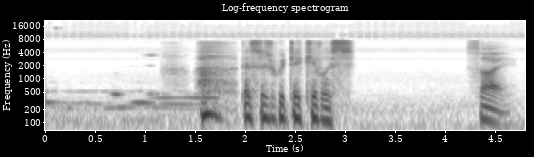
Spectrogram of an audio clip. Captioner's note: sighs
